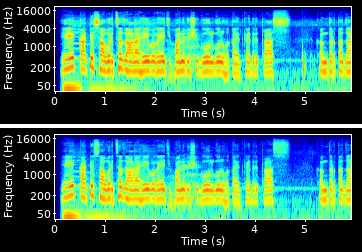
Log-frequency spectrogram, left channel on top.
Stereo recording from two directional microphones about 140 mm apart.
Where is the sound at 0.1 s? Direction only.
20° left (ahead or behind).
